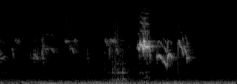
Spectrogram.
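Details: Pet budgerigar couple: soft warbling murmurs, then one louder harsh squawk followed by a short falling chirp.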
